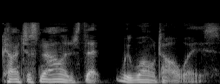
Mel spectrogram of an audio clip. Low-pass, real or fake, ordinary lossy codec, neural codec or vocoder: 7.2 kHz; real; MP3, 32 kbps; none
